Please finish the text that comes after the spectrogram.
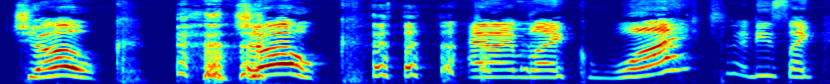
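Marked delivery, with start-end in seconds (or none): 0.1-1.8 loud, high exasperated shout; imitating an urgent correction. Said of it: "And Ferris just goes". 2.9-3.5 loud, high, baffled "what"; retold shock, pitched right up. Acting out her confused reaction.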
